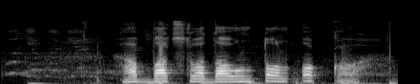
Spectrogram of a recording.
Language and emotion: Russian, positive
